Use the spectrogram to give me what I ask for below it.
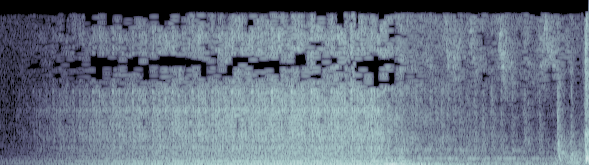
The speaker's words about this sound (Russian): Грузовик проехал ворота и остановился возле бетонных блоков, перегораживающих дорогу.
